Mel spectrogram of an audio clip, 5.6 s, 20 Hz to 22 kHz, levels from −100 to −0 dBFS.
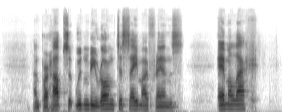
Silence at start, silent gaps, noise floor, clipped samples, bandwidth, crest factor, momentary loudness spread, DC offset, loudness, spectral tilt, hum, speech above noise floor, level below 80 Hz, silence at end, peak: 0.65 s; none; -65 dBFS; under 0.1%; 13.5 kHz; 22 dB; 13 LU; under 0.1%; -25 LUFS; -3.5 dB/octave; none; 40 dB; -60 dBFS; 0.55 s; -4 dBFS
